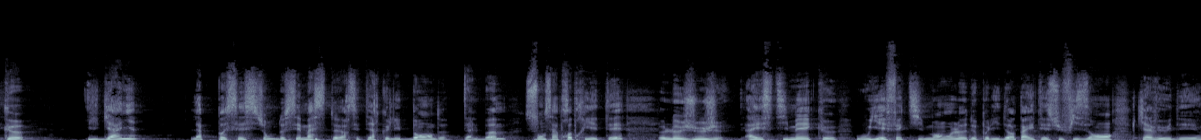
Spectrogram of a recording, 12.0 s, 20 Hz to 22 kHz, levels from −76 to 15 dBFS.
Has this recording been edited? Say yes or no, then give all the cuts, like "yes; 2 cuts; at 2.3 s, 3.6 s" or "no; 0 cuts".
yes; 3 cuts; at 4.6 s, 9.7 s, 10.1 s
